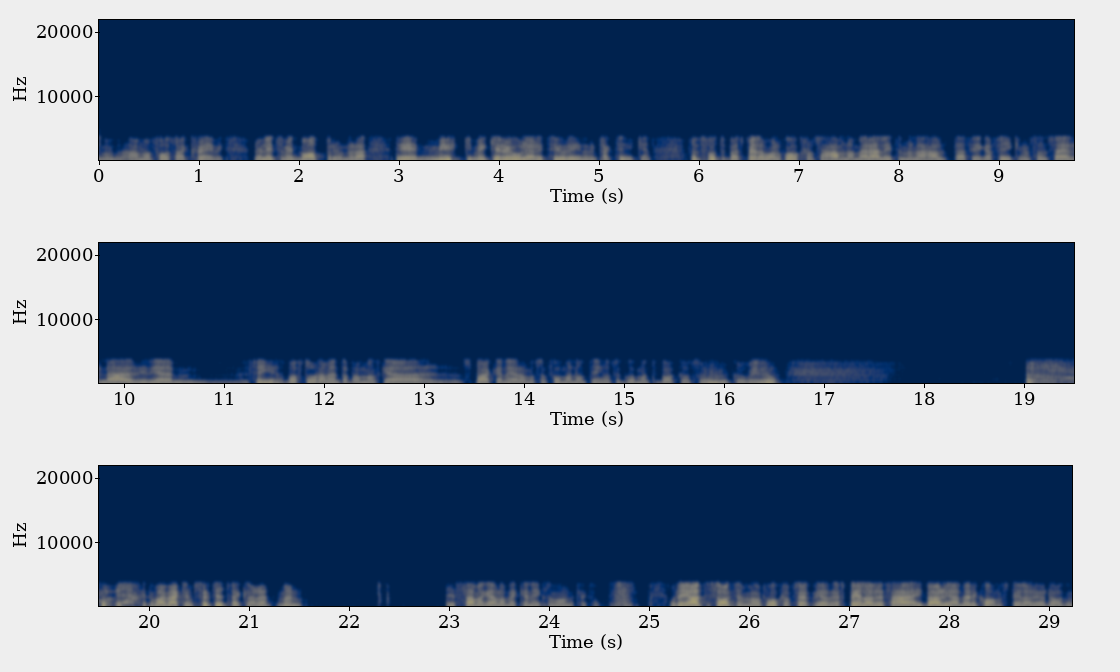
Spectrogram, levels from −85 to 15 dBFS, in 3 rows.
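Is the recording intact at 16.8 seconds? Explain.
No. At 16.8 seconds the speech carries G.729 codec damage, as it does through the whole clip. Speech is rebuilt from a vocal tract model, pitch predictor and sparse pulses, which fits an 8 kbit/s stream. It sounds rough and synthetic, confined to about 250 Hz to 3.7 kHz, with nothing above 3.8 kHz.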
